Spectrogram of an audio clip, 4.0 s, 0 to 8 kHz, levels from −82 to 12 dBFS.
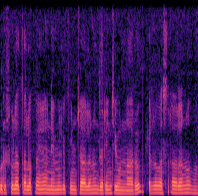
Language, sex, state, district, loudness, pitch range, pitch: Telugu, male, Andhra Pradesh, Anantapur, -16 LUFS, 140-145 Hz, 140 Hz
